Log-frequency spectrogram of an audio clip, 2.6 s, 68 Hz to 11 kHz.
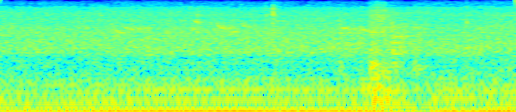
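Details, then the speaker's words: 2013 Ford F-150 after clamping a loose exhaust heat shield that rattled following pothole hits: low, steady idle through park, reverse and drive with no metallic rattle. "I'm back in the truck let's do a test no rattle that had to be it"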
